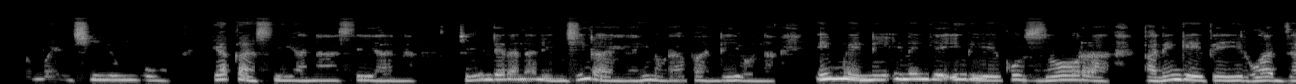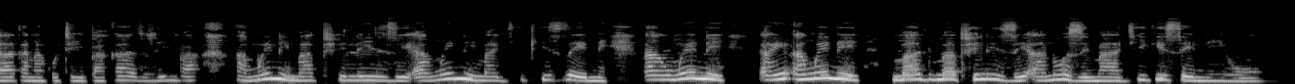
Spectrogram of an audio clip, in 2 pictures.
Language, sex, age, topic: Ndau, female, 25-35, health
